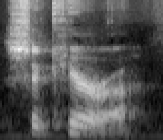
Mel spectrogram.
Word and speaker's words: Sha'Carri: Yes, Shakira.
